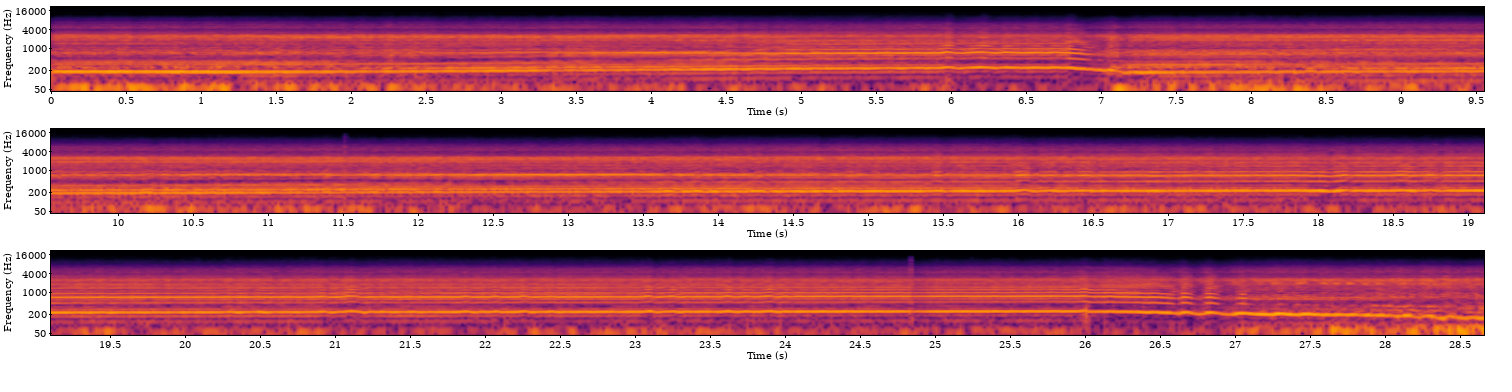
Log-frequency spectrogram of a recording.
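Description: Formula Junior single-seater race car engine heard from the onboard camera at full throttle. The pitch climbs, dips sharply with an upshift about seven seconds in, then climbs again and holds high and steady down the straight. Near the end it falls away in steps as the car slows and changes down for a corner.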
